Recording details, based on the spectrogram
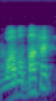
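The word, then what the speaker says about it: Wobbuffet: Wobble Puppet? – Yeah. – Wobble Puppet? Wobble Buffet? – There it is.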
